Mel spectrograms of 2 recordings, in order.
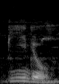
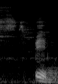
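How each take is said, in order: First: An extra vowel is added after the final consonant. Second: The word ends on the final consonant. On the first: "When Japanese people pronounce is speedo, it is adding one letter in the last word" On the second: "You will uh, pronounce speed is speed"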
